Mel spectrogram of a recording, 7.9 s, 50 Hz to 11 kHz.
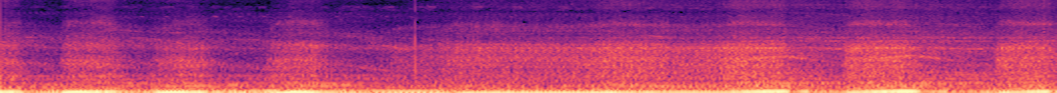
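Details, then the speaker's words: School bus bought with over 180,000 miles, driving: steady deep engine drone rising and easing with throttle, no smoke, knocks or misses; engine healthy, though an unidentified rattle exists elsewhere. "no smoke coming out of that thing. Listen to that. It drives great. It really does."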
